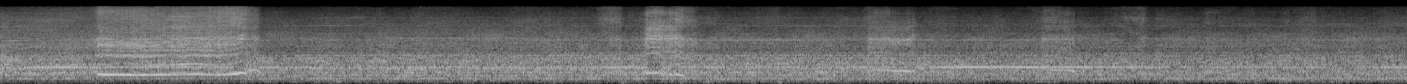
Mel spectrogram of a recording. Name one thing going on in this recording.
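A vacuum cleaner nozzle sucks and rustles against fabric, with changing pitch.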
